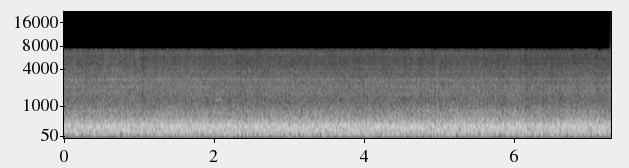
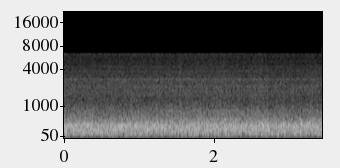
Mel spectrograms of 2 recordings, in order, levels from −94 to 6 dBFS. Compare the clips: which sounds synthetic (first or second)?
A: second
